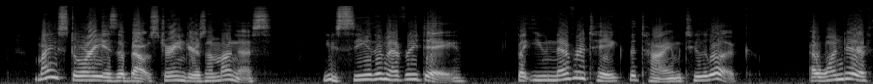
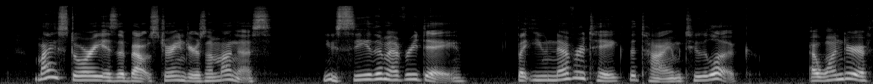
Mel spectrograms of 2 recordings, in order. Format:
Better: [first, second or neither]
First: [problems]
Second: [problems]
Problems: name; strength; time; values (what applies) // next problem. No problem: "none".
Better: second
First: distortion; slight; 8% of the sound clipped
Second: none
